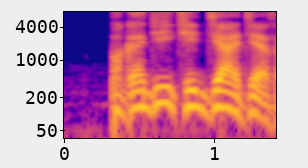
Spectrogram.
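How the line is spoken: High hissing whisper. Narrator (Russian): сказал принц высоким свистящим шепотом

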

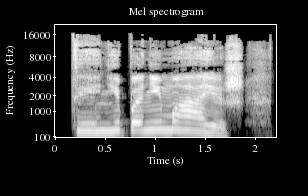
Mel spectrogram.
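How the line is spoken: Moaning. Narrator (Russian): простонала она

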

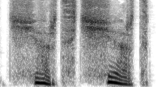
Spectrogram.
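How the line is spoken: Repeated through gritted teeth. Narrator (Russian): сквозь зубы повторяла Марго

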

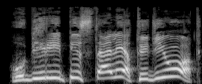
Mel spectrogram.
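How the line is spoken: Shouted. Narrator (Russian): крикнул Расти Чифу

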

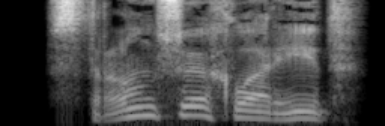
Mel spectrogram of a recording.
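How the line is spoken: Quiet. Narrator (Russian): тихо промолвил стрелок

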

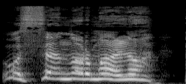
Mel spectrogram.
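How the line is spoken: Groaning. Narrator (Ukrainian): простогнав Невіл, хапаючись за живіт

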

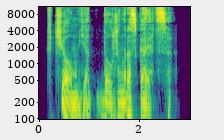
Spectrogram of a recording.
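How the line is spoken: Barely audible mutter. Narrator (Russian): едва внятно пробормотал Данглар

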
